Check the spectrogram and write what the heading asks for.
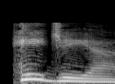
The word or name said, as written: hagia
